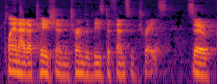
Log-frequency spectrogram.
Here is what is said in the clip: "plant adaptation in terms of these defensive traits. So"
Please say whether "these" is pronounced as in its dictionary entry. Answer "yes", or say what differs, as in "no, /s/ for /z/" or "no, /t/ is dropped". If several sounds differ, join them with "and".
yes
